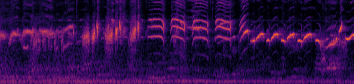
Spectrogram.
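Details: High 'cao cầu' song of a Chinese hwamei: rich, varied whistling with loud slurred phrases, strongly repeated arching notes, then fast rippling trills, all continuous and bright over low background hum.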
